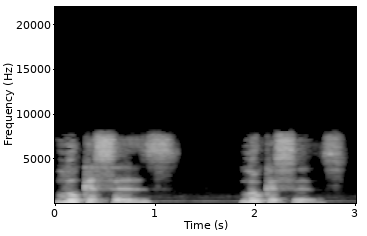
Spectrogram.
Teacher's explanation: Even though there's only one S, we pronounce 2 S's.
